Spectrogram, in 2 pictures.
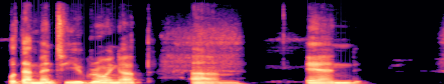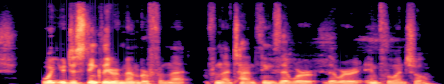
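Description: A man's voice: mid-range voice, moderate pace. A man hosting a podcast, talking casually and conversationally with his guest. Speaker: podcast host.

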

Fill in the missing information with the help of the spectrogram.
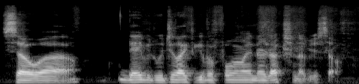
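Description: Low-voiced American man hosting casually. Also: steady tone, fast talker, gravelly. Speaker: podcast host. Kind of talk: casual chat.

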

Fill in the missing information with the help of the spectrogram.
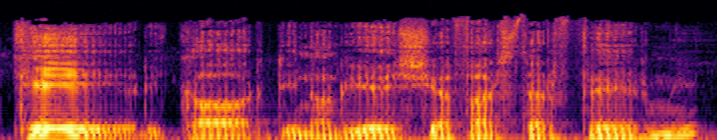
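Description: A man voicing a stern, curt pipe-smoking caterpillar in a storybook reading, with a low, slow and curt delivery. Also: expressive, a little mellow, exaggerated voice.

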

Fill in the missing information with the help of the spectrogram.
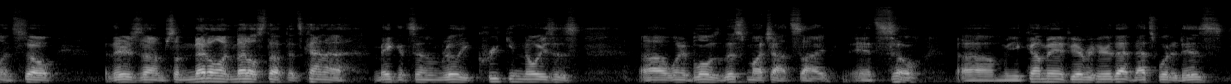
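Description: A man with a low voice speaks as a pastor in an informal podcast talk. He is conversational and halting, circling back to repeat phrases as he shares his faith. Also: a little mellow. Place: indoors, inside a metal church building.

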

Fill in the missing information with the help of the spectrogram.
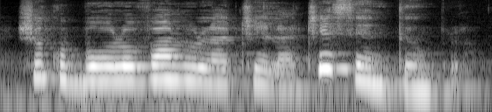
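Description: A woman's voice: a little high, lively intonation, dark tone, voice pushed up, lightly acted. A woman voicing a small, fussy male dragon who is plaintive and easily offended, in a storybook reading. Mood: worried.

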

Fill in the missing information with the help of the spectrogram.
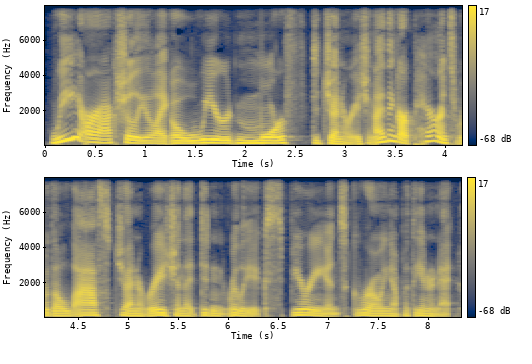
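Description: A woman around forty with a low voice, co-hosting a relaxed podcast conversation. She is playful and quick to tease her co-host. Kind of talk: casual chat.

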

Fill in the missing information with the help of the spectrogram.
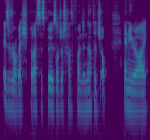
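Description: A weary young woman, a former librarian turned investigator, who sounds tired and subdued, as a man reads her in a storybook. Her lines stay near his plain speaking voice, only slightly lifted, with a quiet, deflated evenness. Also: medium pitch, flat delivery, fast talker, natural voice.

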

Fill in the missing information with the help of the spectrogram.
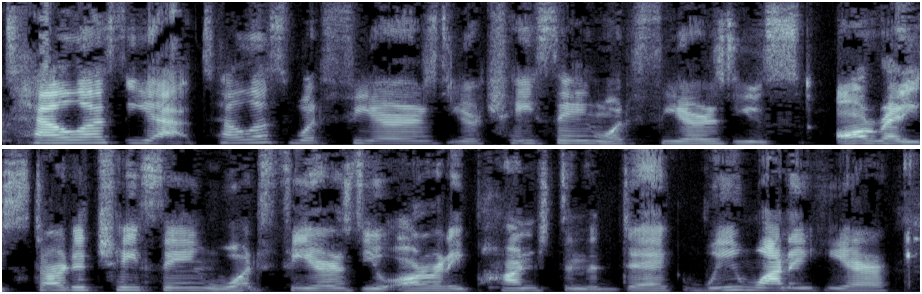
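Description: A woman hosting a casual podcast, talking in an animated, slangy, profane way, recorded remotely from a bathroom. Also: fairly low pitch, a little slow, hardly any pauses, no room sound, low-quality recording. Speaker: podcast host. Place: bathroom, at home.

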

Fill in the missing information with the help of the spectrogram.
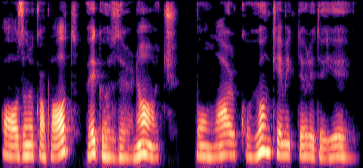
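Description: A woman playing a quiet, grave old knight. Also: deep voice, fairly even intonation, slow, pitched below the performer's own voice. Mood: stern. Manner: quiet and stern. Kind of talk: audiobook reading.

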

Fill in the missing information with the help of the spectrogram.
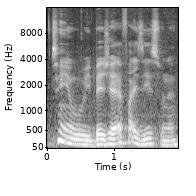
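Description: Man explaining grammar on a panel, patient, warm mellow voice, faint hum behind. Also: medium pitch, moderate pace. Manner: patient, explanatory, many tag questions. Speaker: language teacher guest.

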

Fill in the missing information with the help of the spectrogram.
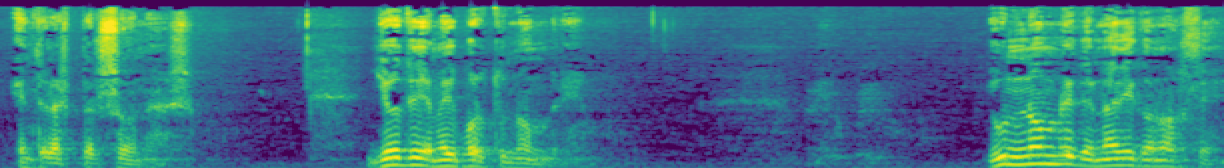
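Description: A man preaching a sermon. He swings between emphatic rises and hushed, soft passages. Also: mid-range voice, creaky.

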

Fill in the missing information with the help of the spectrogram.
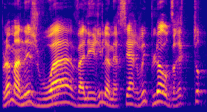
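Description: A man's voice: a little high, animated, quick pace, fairly bright tone, breathy edge. A man with a Québécois accent, a guest telling a long rambling anecdote on a chat show.

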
